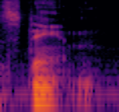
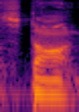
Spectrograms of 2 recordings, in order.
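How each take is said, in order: First: The first syllable rhymes with 'can'. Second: The first syllable rhymes with 'lawn'. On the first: This is how the town's own people say it. The speaker calls it right. "They call it Stanton, and it's just Stanton" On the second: This marks the speaker as an outsider. The speaker calls it wrong. "that's how they know you're not from around these parts"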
